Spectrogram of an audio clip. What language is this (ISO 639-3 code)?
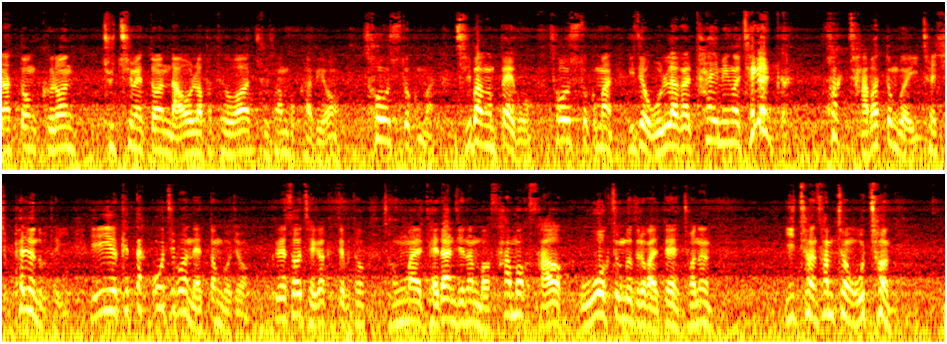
kor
